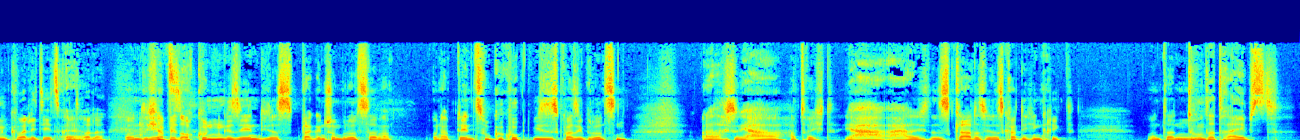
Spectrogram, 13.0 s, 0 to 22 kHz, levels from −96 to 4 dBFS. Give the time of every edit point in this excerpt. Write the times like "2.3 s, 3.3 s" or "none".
none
